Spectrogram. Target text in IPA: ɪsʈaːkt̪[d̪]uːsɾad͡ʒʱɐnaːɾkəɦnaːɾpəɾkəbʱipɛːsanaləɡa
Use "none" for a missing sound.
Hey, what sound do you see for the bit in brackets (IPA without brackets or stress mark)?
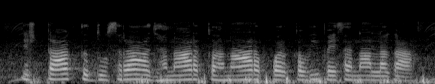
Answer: d̪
